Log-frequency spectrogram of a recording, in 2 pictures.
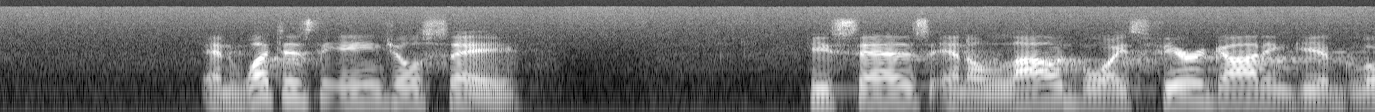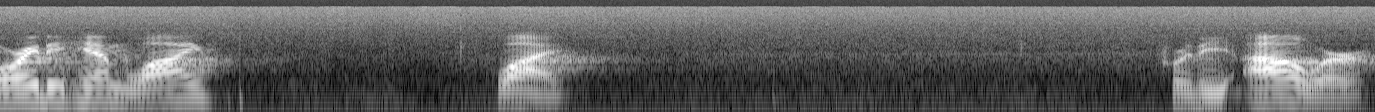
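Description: A middle-aged man speaks calmly into a clip-on microphone, pausing between phrases.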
